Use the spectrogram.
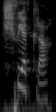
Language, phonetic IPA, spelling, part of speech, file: Polish, [ˈɕfʲjɛkra], świekra, noun, Pl-świekra.ogg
